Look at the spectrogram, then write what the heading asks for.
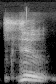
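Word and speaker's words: づ: Dia tsu pakai teng-teng jadinya zu. Zu. Oke. Da, ji, zu. T pakai teng-teng jadinya d. Kalau to pakai teng-teng jadinya do. Jadi da, ji, zu, de, do. Bukan da, di, du, de, do.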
